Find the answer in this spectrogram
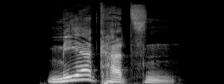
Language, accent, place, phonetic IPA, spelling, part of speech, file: German, Germany, Berlin, [ˈmeːɐ̯ˌkat͡sn̩], Meerkatzen, noun, De-Meerkatzen.ogg
- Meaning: plural of Meerkatze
